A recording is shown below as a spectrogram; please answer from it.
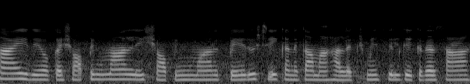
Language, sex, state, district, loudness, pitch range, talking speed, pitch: Telugu, female, Andhra Pradesh, Visakhapatnam, -28 LUFS, 215-230 Hz, 155 wpm, 220 Hz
